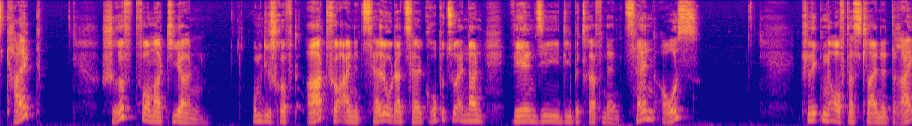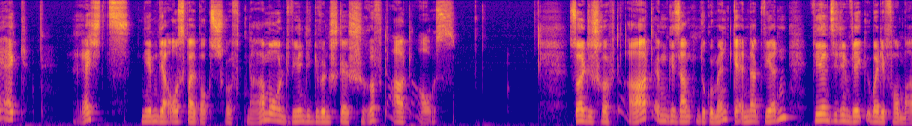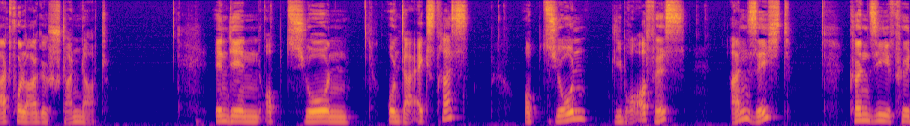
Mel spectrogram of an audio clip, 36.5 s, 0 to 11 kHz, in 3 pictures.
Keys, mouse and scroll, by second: 9.4 click, 13.5 click, 18.6 click, 27.9 click, 31.0 click, 33.7 click.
